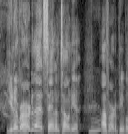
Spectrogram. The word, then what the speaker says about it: San Antonio: Oh, and by the way, my sister added in a 4th way of pronouncing this town. Okay. It's San Antonio. Mm-hmm. So it's San Antonio, San Antone, San Antonia.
